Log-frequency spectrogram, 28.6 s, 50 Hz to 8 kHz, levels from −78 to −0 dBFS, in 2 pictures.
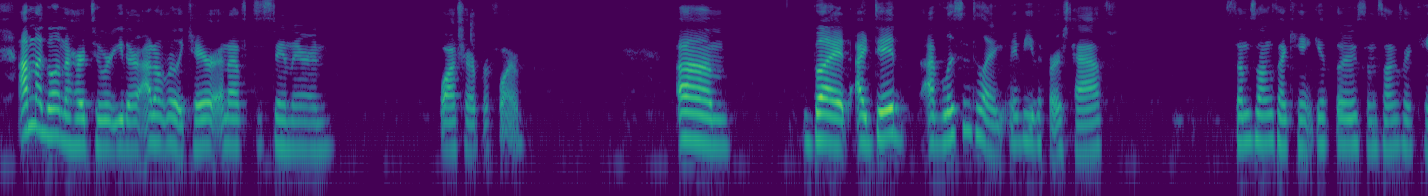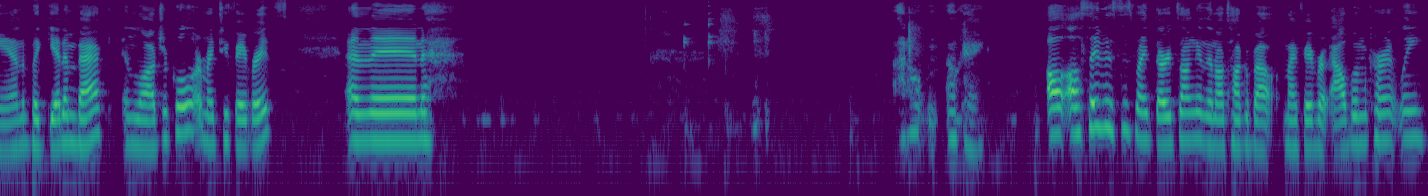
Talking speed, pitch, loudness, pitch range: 155 wpm, 190 Hz, -29 LUFS, 180-215 Hz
